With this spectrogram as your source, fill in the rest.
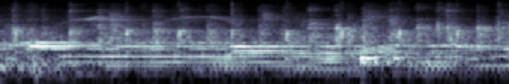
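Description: A church congregation at a Sunday service clapping and cheering, loud and continuous with sustained musical tones beneath and voices mixed into the crowd noise.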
